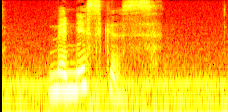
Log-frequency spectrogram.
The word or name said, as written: meniscus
